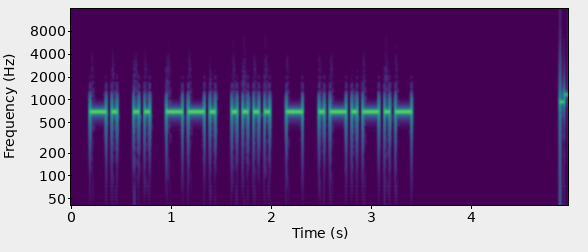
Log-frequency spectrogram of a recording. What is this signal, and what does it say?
Morse code, heard as a keyed tone, about 22 wpm, 700 Hz. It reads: NIGHT.
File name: practice / 22wpm / Sentences with 8-Word Phrases - 22wpm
